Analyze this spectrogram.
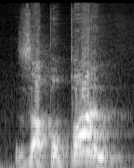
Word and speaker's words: Zapopan: Zapopan.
